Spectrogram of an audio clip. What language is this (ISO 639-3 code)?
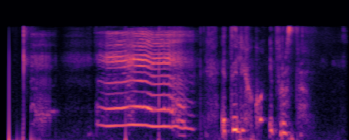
rus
